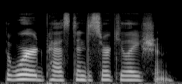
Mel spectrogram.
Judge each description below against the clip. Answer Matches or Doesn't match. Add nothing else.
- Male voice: Doesn't match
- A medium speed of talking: Matches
